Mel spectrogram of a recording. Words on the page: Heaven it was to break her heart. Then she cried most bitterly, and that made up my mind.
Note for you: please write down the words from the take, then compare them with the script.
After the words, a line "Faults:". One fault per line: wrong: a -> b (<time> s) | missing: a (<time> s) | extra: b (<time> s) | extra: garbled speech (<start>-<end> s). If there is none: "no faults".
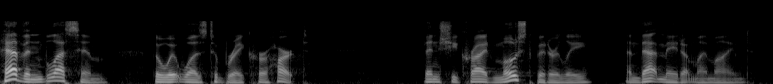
Heaven bless him! though it was to break her heart. Then she cried most bitterly, and that made up my mind.
Faults:
extra: bless him though (0.4 s)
